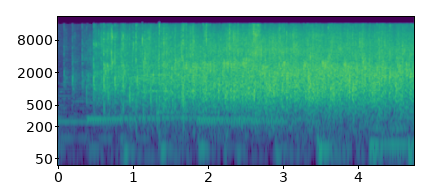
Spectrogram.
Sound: congregation applauding

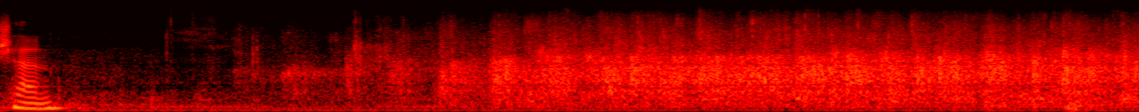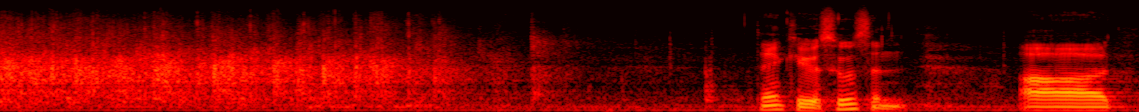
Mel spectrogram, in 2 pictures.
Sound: applause

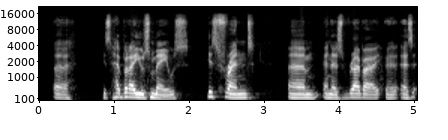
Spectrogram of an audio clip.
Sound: speaks in Latin

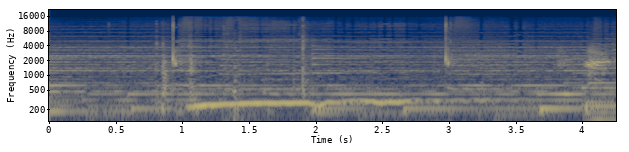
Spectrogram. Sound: car doors open

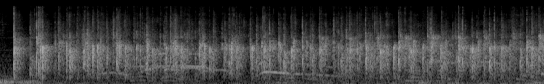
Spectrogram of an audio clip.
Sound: cheering and applause

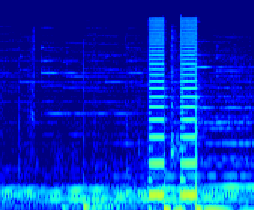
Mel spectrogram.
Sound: buzzer

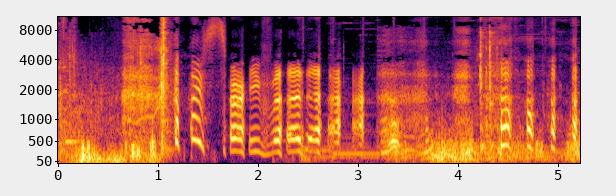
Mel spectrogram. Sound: laughs

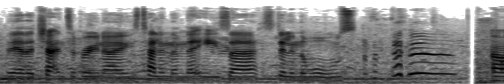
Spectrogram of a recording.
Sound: giggling

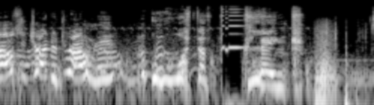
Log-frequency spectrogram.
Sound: drops ZELDA impression

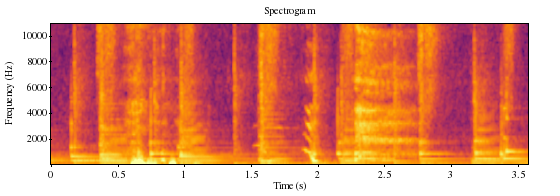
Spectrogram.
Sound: laughs

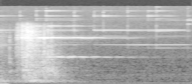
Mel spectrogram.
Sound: cash register dinging

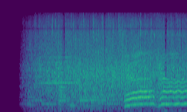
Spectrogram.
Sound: audience clapping

